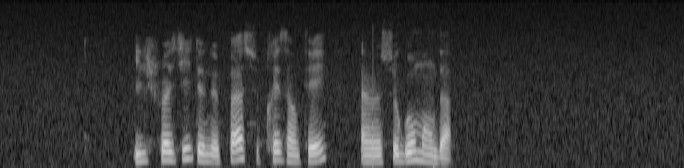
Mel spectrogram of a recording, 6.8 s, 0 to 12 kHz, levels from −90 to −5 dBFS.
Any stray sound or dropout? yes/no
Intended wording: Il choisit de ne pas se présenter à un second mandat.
no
